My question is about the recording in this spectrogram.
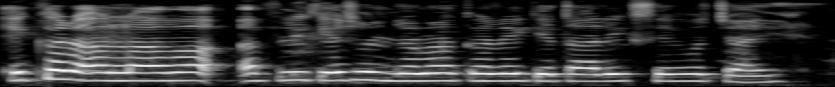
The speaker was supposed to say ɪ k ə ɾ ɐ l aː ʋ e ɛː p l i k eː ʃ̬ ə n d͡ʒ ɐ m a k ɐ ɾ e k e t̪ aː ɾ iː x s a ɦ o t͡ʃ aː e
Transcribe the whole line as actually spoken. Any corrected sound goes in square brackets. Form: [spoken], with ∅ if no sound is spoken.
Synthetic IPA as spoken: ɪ k ə ɾ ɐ l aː ʋ [a] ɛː p l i k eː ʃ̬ ə n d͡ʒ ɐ m a k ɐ ɾ e k e t̪ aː ɾ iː x s [e] ɦ o t͡ʃ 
